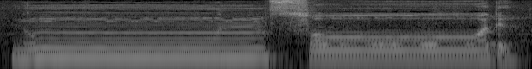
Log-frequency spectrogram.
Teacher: دیکھیں جہاں میں نے نون کی آواز ختم کی تھی نون ساکن پہ, پھر ختم ہوتے ہی میں صاد کے مخرج پہ چلی گئی اور موٹا لیٹر میں نے ادا کیا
